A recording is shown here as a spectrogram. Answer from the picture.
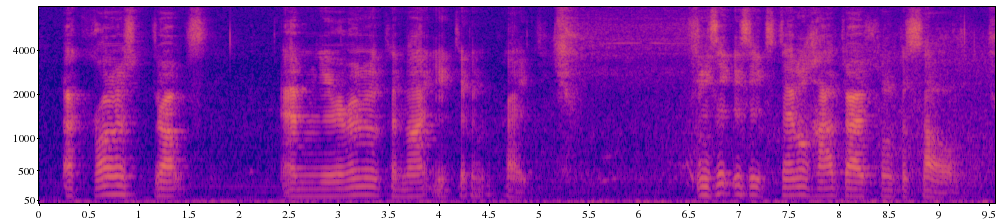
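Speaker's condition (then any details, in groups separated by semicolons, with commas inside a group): Duchenne muscular dystrophy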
